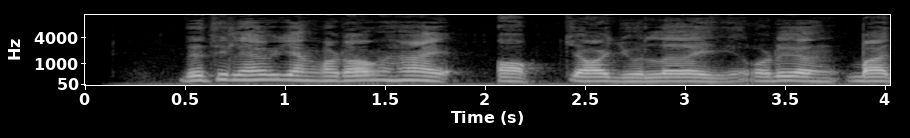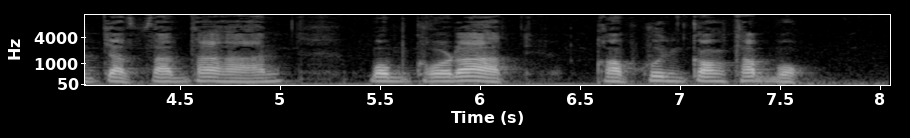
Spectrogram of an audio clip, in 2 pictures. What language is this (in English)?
Thai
